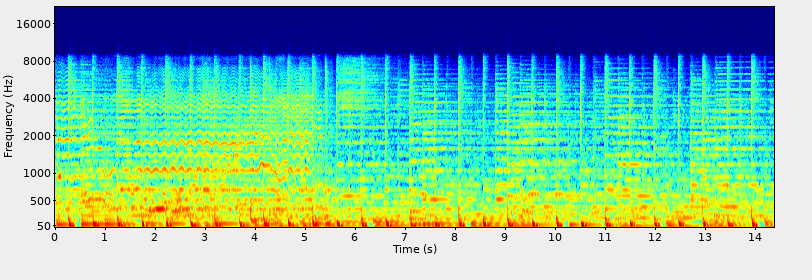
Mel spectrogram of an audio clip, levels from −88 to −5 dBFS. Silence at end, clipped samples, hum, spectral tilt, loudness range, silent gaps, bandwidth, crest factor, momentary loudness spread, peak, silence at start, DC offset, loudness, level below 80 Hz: 0 s; under 0.1%; none; -5.5 dB/octave; 3 LU; none; 9.2 kHz; 14 dB; 5 LU; -4 dBFS; 0 s; under 0.1%; -20 LUFS; -22 dBFS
